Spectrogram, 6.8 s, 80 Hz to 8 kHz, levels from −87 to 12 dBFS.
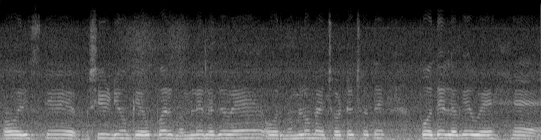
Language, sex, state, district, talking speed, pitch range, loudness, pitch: Hindi, female, Rajasthan, Bikaner, 160 wpm, 195-205 Hz, -14 LUFS, 200 Hz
